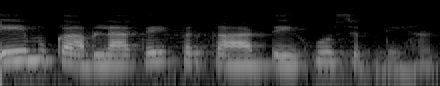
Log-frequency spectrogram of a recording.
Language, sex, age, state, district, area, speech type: Punjabi, female, 45-60, Punjab, Jalandhar, urban, spontaneous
